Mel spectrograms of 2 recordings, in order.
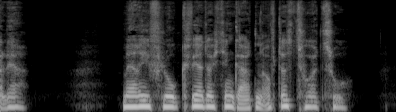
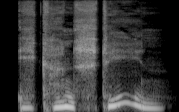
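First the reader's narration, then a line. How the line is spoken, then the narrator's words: Whispered. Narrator (German): flüsterte er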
